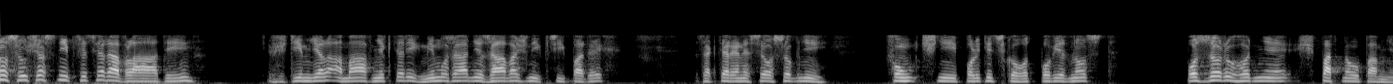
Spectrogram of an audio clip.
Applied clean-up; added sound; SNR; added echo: neural mask model DeepFilterNet 3.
